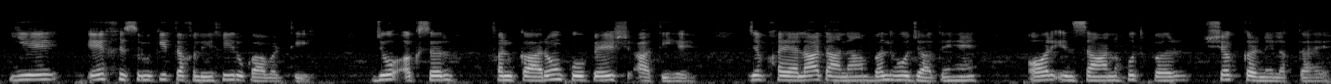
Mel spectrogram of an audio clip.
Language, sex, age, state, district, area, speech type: Urdu, female, 45-60, Delhi, North East Delhi, urban, spontaneous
